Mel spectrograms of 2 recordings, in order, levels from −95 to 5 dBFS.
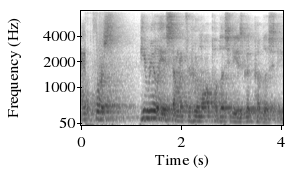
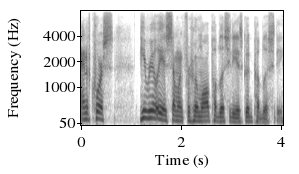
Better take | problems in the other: second | noise reduction (neural separator model SepFormer DNS4)

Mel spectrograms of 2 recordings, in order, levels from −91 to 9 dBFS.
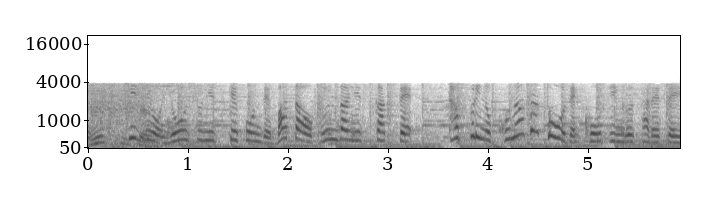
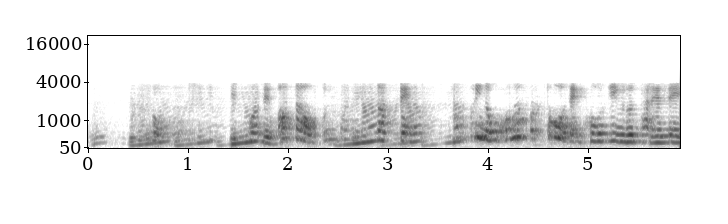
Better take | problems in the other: first | noise reduction (neural mask model DeepFilterNet 3)

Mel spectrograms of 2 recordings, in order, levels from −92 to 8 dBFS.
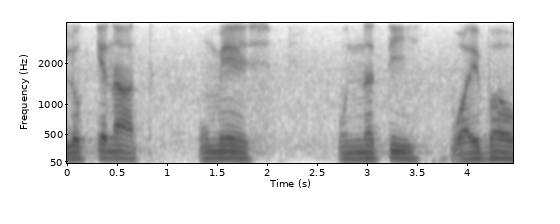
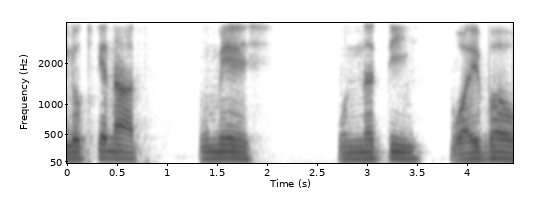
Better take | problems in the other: first | noise reduction (neural mask model DeepFilterNet 3)

